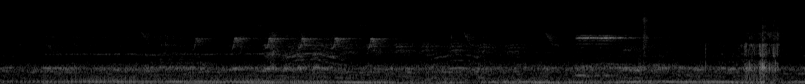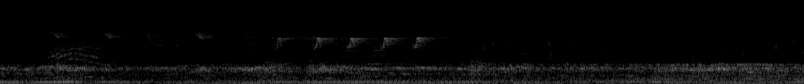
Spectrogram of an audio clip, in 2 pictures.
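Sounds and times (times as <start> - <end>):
outdoor background noise: 0.0 - 16.0
small birds chirping and singing: 1.8 - 3.9, 8.6 - 12.5.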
